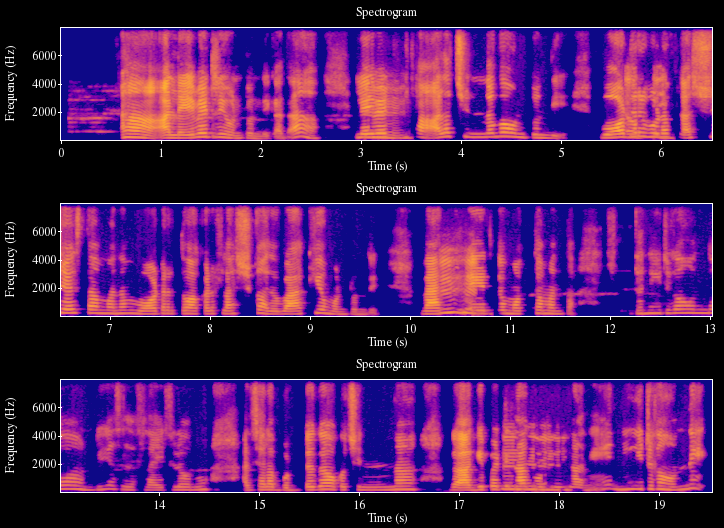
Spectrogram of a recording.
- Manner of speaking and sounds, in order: static; in English: "లేవేటరీ"; in English: "లేవేటరీ"; in English: "ఫ్లష్"; in English: "ఫ్లష్"; in English: "వ్యాక్యూమ్"; in English: "వ్యాక్యూమ్ ఎయిర్‌తో"; other background noise; in English: "నీట్‌గా"; in English: "ఫ్లైట్‌లోనూ"; in English: "నీట్‌గా"
- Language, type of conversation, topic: Telugu, podcast, మీ మొదటి ఒంటరి ప్రయాణం గురించి చెప్పగలరా?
